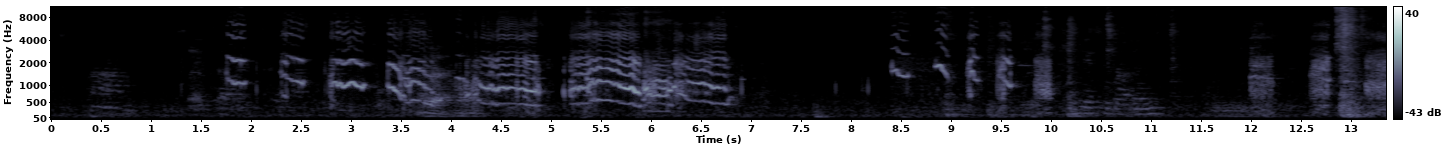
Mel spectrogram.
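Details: Blenheim Cavalier King Charles Spaniel puppies, a litter of five, playing and wrestling in an indoor puppy pen. Clusters of high, wavering whimpers and yelps, denser in the first half, then scattered short yips and rustling.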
